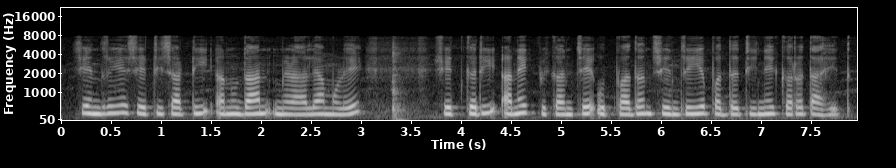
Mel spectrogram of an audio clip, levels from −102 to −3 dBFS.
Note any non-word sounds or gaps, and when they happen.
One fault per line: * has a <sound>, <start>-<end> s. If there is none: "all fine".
* has a thud, 3.3-3.5 s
